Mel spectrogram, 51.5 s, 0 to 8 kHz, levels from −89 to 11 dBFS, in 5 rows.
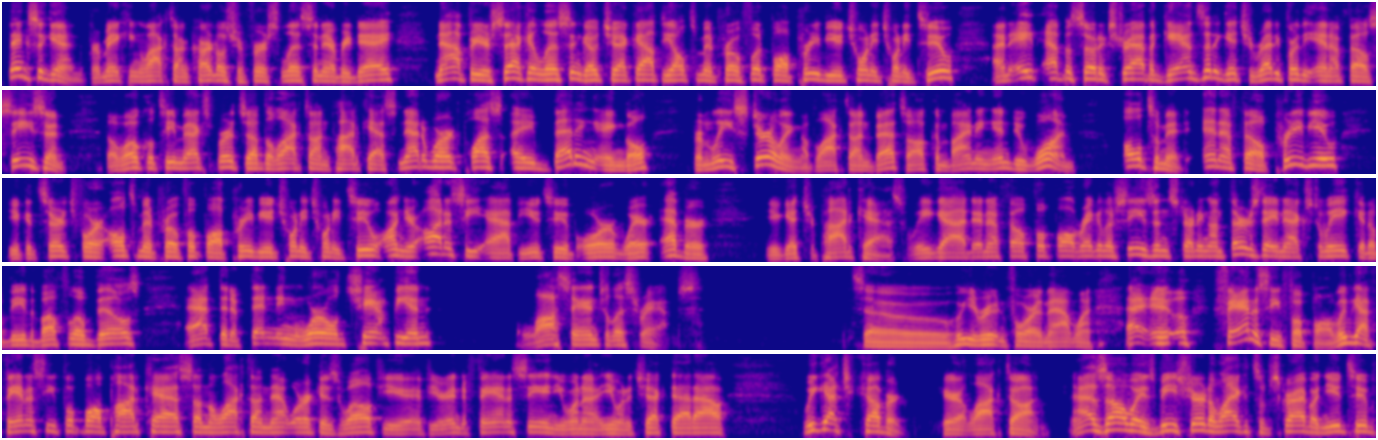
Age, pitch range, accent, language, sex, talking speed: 30-49, 130-165 Hz, American, English, male, 190 wpm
